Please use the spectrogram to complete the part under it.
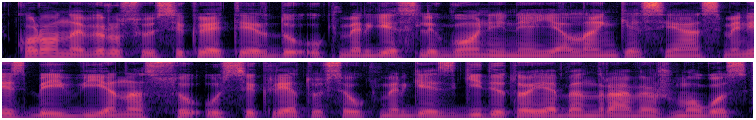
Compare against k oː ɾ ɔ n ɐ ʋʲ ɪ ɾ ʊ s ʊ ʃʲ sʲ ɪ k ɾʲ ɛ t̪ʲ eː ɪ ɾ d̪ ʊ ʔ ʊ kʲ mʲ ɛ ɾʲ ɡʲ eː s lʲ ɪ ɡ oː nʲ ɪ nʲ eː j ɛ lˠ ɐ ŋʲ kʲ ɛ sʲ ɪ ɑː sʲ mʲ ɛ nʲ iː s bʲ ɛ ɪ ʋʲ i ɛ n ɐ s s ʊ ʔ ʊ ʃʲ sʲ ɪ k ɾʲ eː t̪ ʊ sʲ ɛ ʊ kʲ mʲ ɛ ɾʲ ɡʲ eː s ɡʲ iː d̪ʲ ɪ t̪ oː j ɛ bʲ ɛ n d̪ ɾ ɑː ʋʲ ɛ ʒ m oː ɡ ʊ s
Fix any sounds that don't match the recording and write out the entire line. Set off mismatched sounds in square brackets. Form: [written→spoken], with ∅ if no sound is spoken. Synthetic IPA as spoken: k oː ɾ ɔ n ɐ ʋʲ ɪ ɾ ʊ s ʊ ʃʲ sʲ ɪ k ɾʲ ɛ t̪ʲ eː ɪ ɾ d̪ ʊ ʔ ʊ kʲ mʲ ɛ ɾʲ ɡʲ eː s lʲ ɪ ɡ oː nʲ ɪ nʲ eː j ɛ lˠ ɐ ŋʲ kʲ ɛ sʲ ɪ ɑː sʲ mʲ ɛ nʲ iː s bʲ ɛ ɪ ʋʲ i ɛ n ɐ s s ʊ ʔ ʊ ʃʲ sʲ ɪ k ɾʲ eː t̪ ʊ sʲ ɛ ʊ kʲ mʲ ɛ ɾʲ ɡʲ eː s ɡʲ iː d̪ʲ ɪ t̪ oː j ɛ bʲ ɛ n d̪ ɾ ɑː ʋʲ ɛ ʒ m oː ɡ ʊ s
